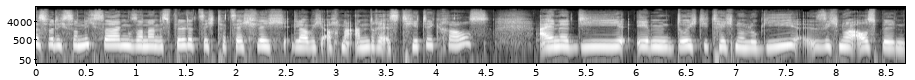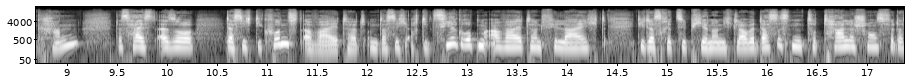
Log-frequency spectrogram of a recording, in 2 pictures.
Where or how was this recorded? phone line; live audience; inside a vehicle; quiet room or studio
quiet room or studio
